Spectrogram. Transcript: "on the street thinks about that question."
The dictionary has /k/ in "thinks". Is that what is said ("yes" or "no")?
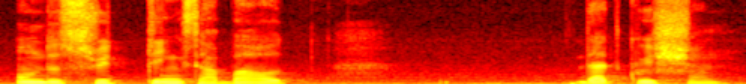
no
